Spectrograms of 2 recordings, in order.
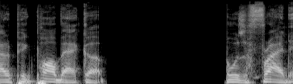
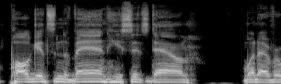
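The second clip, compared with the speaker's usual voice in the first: ordinary talk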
